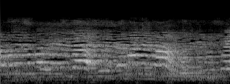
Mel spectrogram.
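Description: A beluga whale's speech-like calls: a run of high, voice-like notes that slide up and down in pitch, starting suddenly.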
